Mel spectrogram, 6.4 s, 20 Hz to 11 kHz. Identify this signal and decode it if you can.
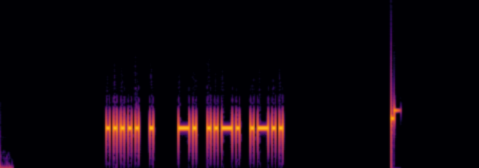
Morse code, heard as a keyed tone, about 25 wpm, 700 Hz. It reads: 5E NFL
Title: Field Day Exchanges Encore - 25wpm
